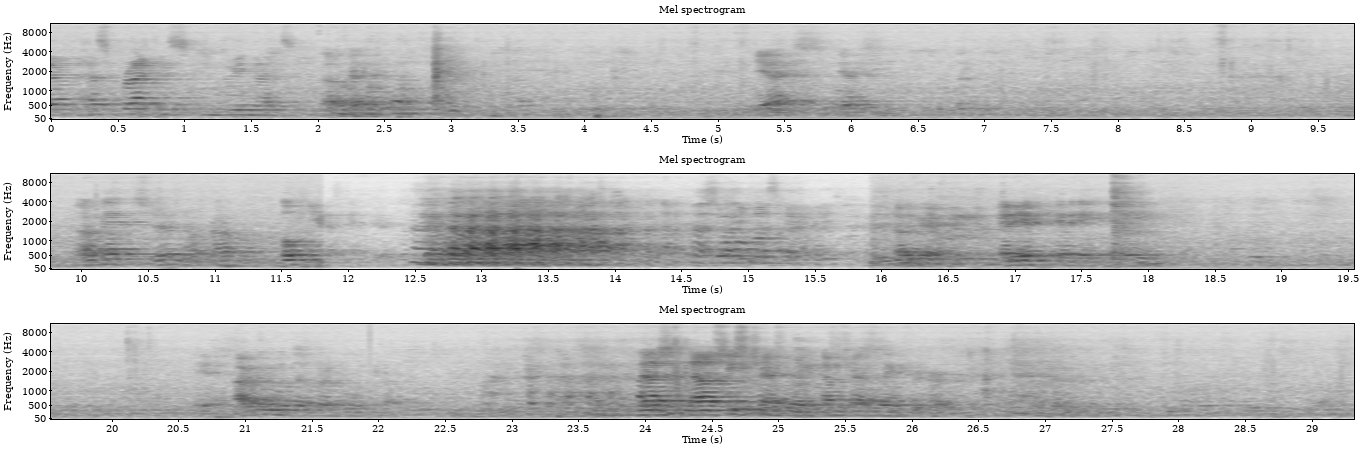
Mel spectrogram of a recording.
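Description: A man speaks into a microphone in a large hall, pausing often.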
